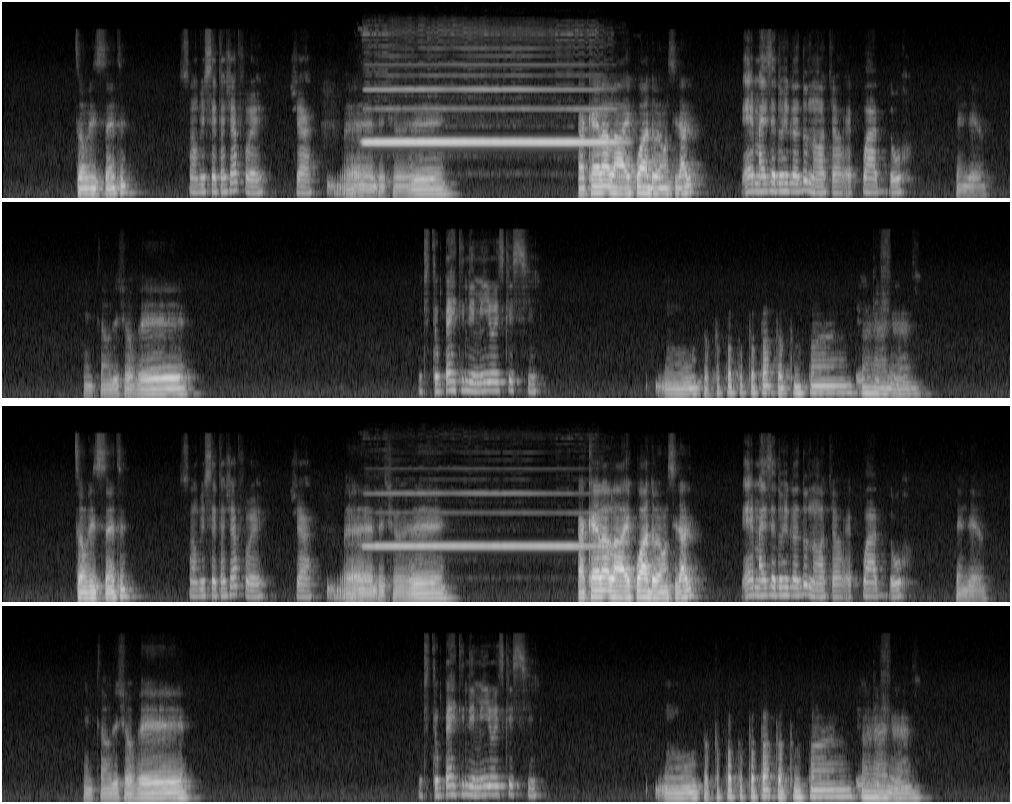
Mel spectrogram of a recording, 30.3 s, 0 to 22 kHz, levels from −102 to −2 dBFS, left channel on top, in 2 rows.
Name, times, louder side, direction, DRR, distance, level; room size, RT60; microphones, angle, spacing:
voice 1, 1.1-2.0 4.9-6.7 8.6-10.4 14.3-14.7 16.3-17.9 24.9-25.7 26.0-28.9, right 2 dB, 80° right, 0.8 m, -30 dB
voice 2, 2.8-3.9 4.4-4.7 11.1-13.6 21.4-23.2 27.9-28.8, left 1 dB, 10° left, 0.7 m, -38 dB
Wind instrument woodwind instrument, 5.4-9.4, left 9 dB, 45° left, 0.6 m, -30 dB
17.0 x 9.3 x 7.4 m
head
